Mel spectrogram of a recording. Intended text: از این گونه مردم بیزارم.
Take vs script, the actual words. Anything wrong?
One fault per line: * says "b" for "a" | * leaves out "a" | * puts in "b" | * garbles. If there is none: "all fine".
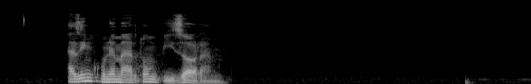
all fine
